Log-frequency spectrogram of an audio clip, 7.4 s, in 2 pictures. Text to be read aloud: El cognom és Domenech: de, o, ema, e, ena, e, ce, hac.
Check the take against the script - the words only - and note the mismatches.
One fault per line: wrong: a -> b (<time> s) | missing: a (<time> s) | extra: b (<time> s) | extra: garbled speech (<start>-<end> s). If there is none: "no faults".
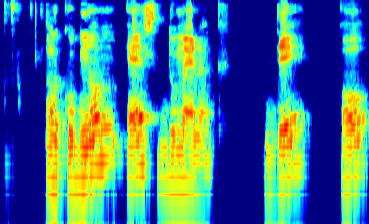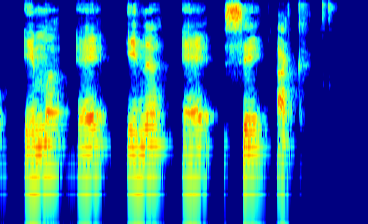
no faults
